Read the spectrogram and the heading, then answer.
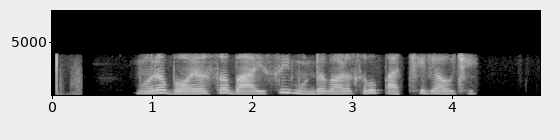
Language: Odia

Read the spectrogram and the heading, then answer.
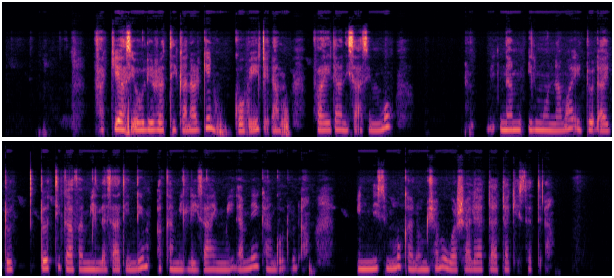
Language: Oromo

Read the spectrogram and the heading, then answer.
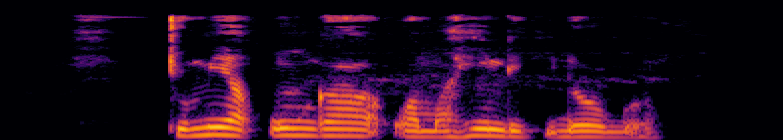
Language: Swahili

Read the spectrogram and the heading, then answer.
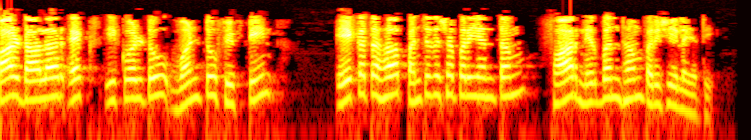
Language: Sanskrit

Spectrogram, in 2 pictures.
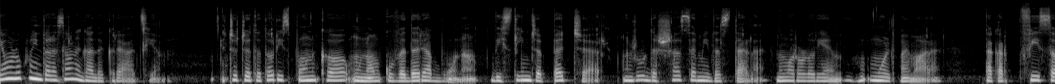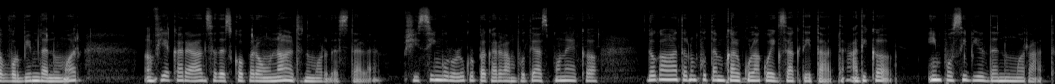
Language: Romanian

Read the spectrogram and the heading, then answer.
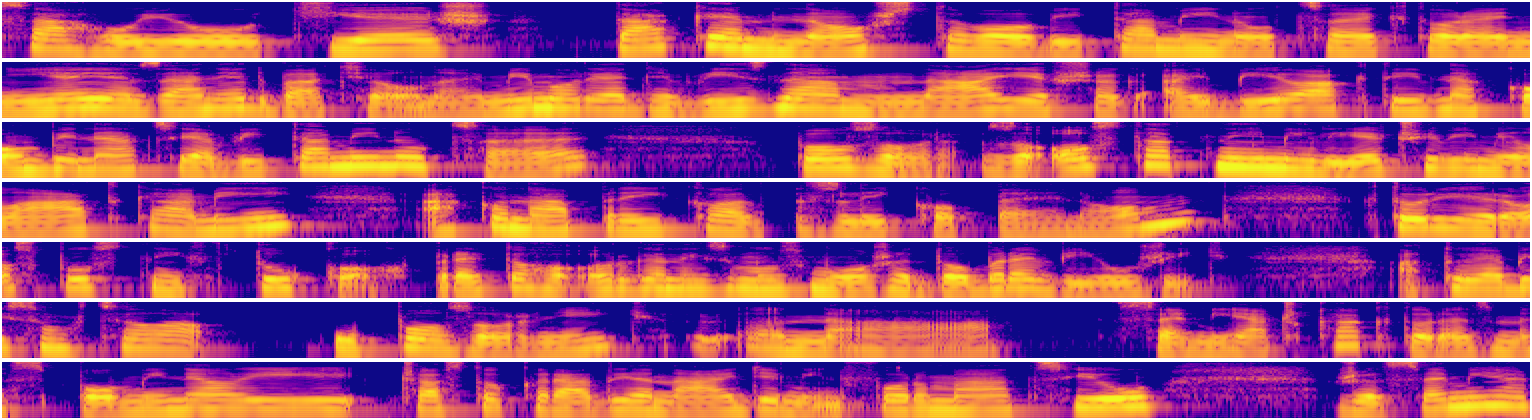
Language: Slovak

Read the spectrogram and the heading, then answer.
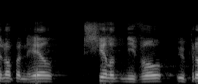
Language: Dutch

